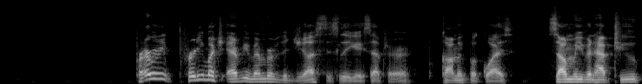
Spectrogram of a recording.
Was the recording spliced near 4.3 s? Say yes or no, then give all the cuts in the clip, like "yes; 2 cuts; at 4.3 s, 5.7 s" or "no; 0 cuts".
yes; 1 cut; at 4.3 s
